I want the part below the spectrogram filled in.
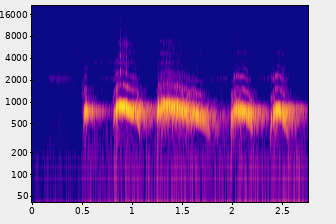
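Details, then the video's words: Female spotted dove giving its 'kuk 2' call, used as a lure to make other birds sing: one mellow phrase of five coos. A brief opening note, a swelling arched note and a drawn-out sliding note lead to two short coos. "Suara Burung Tekukur Betina Gacor Kuk 2 Untuk Pancingan Biar Cepat Bunyi"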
